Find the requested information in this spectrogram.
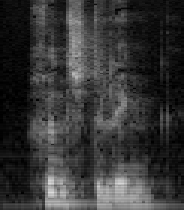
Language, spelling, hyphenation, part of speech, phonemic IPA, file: Dutch, gunsteling, gun‧ste‧ling, noun, /ˈɣʏn.stəˌlɪŋ/, Nl-gunsteling.ogg
- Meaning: beneficiary (someone who receives a favour or benefits)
